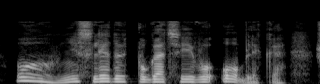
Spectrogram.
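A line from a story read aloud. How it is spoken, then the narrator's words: Whisper. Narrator (Russian): шепнул египтянин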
